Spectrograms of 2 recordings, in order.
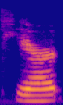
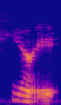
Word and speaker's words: Pierre: name Pierre you have a street called pier and apparently they call it Peri in Windsor yeah Peri it's just oh my gosh I don't know if it's just like residual are you guys we don't know how to and it's funny because there's such a strong French population here but people will say it with their chest it's not Pierre it's Peri it's not wette it's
